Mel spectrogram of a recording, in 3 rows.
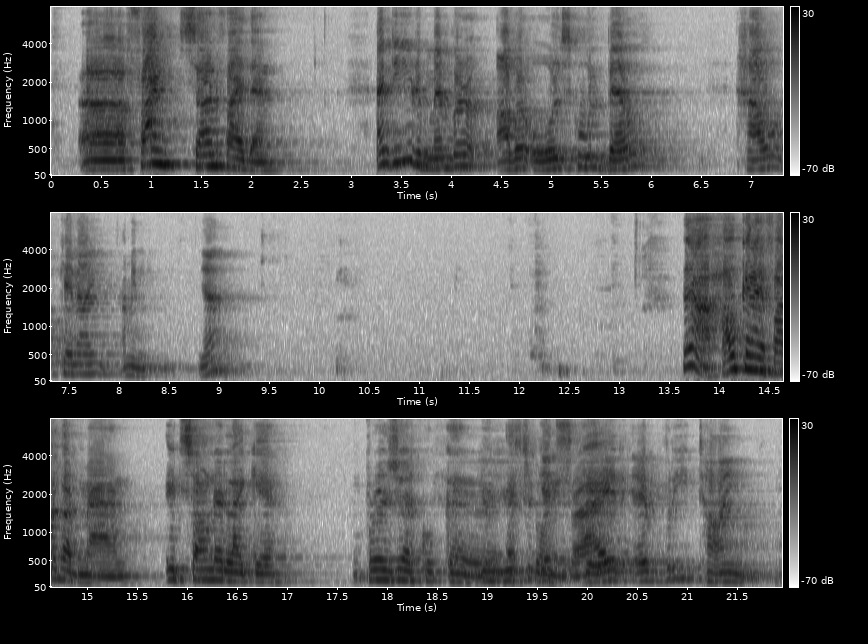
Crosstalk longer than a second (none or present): present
